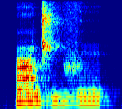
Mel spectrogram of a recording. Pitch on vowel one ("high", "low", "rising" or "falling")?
high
